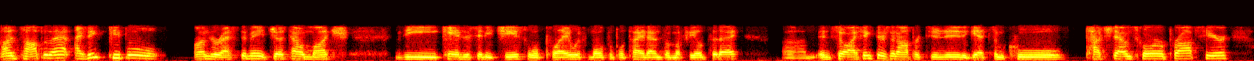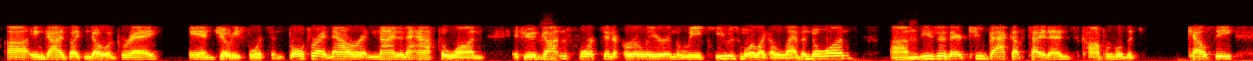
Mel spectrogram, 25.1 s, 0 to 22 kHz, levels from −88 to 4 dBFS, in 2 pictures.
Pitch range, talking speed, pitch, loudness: 135-165 Hz, 205 wpm, 145 Hz, -16 LUFS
